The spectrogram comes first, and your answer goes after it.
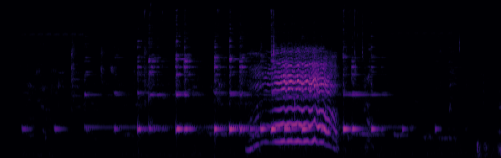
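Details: Sheep on a farm in Telangana, India: one long wavering bleat with rich harmonics rising then falling over about a second, amid steady ringing cowbell-like tinkling and scattered clinks.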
